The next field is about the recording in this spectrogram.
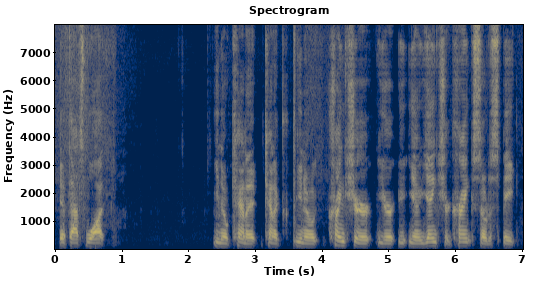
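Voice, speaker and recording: A middle-aged man with an American accent, telling a story casually in a halting, rambling, folksy way. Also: medium pitch, fairly even intonation, creaky, sharp tone. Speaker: host of a storytime vlog.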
